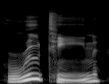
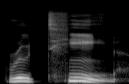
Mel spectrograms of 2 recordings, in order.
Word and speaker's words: routine: People sometimes stress the wrong syllable. They say routine with the emphasis on the first part, but it's actually routine. The stress is on the second syllable.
